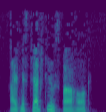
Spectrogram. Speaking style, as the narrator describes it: Sophronia said in her melodic voice

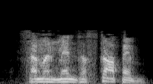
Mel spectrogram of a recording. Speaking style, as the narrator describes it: Martell barked

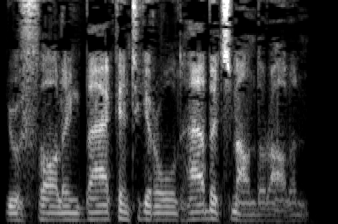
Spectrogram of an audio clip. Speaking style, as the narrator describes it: Beric observed in a grumpy voice

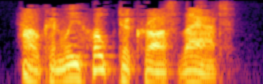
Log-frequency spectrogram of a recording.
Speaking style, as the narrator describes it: Davier exclaimed

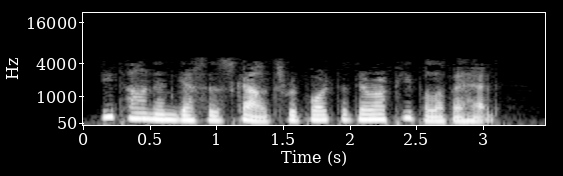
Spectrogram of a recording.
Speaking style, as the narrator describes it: said quietly

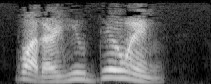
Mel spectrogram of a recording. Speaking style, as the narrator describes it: the pinch-faced fisherman screamed

